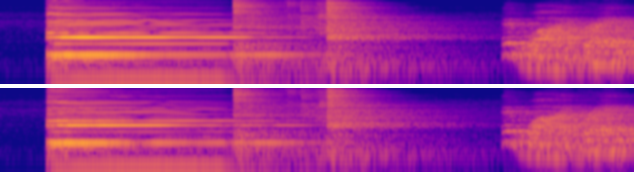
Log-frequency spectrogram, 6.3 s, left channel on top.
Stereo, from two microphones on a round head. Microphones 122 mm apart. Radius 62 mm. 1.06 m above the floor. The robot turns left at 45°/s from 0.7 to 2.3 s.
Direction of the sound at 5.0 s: 35° right (ahead or behind).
